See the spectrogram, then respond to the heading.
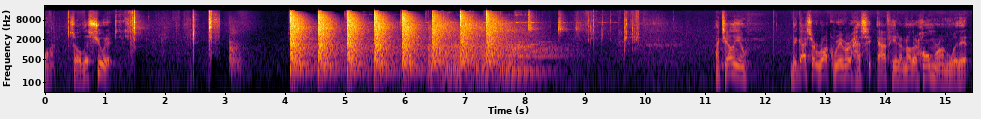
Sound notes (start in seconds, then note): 4.1 rapid fire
